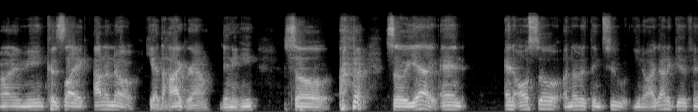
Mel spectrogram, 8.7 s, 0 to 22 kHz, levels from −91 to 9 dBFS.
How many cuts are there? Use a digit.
2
